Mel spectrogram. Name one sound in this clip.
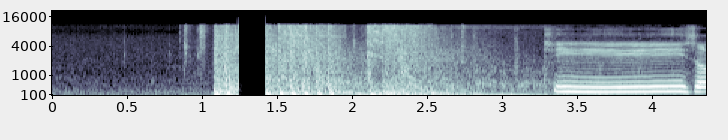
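Gunshots crack loudly in a game.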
